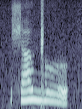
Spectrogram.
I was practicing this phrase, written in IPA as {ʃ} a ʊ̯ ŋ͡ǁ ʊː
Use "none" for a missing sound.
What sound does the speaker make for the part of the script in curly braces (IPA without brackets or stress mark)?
ʃ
